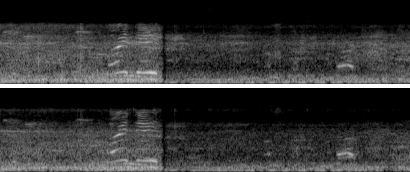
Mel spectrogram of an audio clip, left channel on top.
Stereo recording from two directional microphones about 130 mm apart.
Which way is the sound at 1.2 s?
10° right (ahead or behind).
